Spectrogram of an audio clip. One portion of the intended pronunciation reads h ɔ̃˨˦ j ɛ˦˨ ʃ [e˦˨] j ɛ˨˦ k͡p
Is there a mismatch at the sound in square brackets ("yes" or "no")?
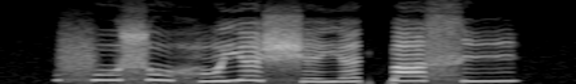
yes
